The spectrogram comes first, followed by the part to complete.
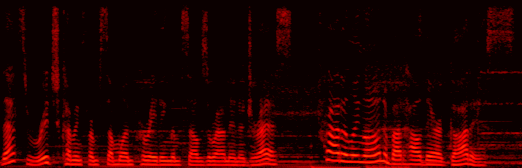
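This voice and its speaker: A woman's voice: medium pitch, expressive, moderate pace, soft background music, lightly acted. A woman voicing a brash, scornful young soldier in a game, blunt and mocking. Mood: scornful, cocky.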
